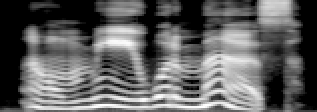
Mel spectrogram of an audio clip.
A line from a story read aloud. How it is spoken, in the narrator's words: sighed Nan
